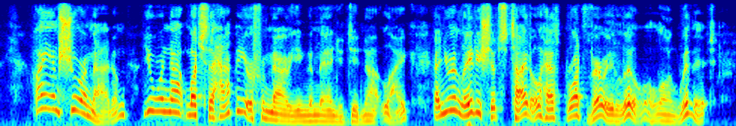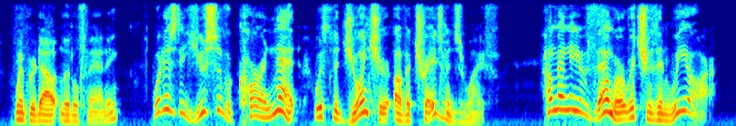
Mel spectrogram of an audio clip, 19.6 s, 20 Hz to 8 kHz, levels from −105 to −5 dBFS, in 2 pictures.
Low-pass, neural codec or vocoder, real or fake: 7.2 kHz; codec, 16 kHz, 16 kbps, FunCodec, trained on LibriTTS, 50 frames a second; fake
